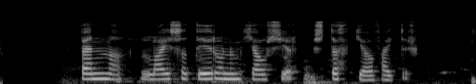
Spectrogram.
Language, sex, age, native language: Icelandic, female, 13, Icelandic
